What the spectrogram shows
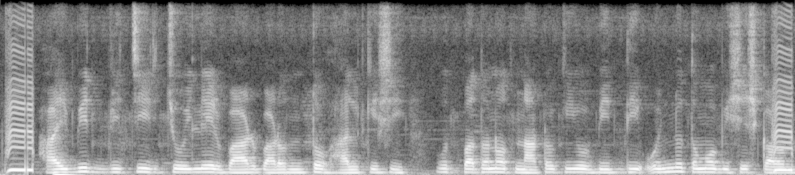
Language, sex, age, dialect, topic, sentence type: Bengali, female, 18-24, Rajbangshi, agriculture, statement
